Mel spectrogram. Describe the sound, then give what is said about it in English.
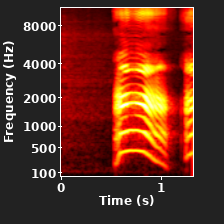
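A person imitates a hawk's cry with a drawn-out, rising-then-falling vocal screech lasting about half a second, followed by the start of a second cry after a brief pause. “Is that a hawk? Is that how a hawk sounds?”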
